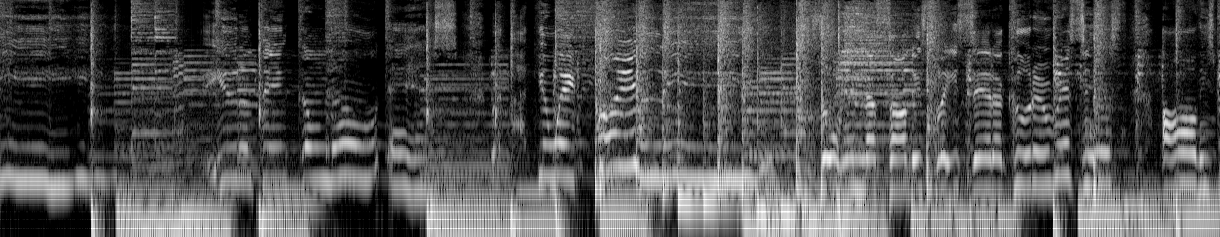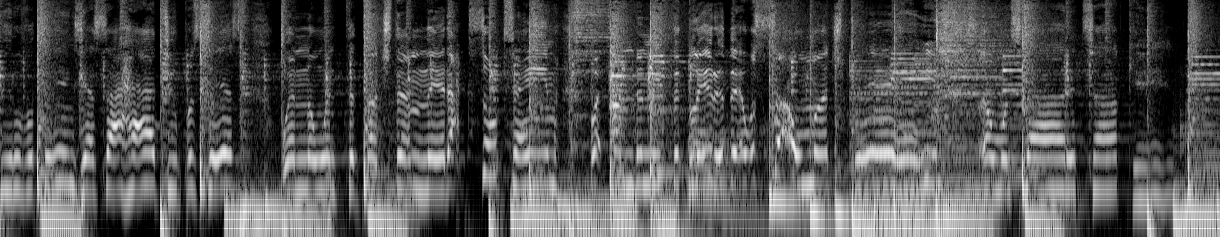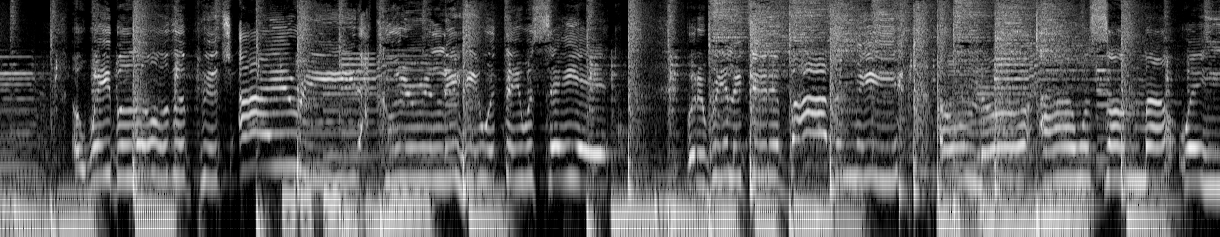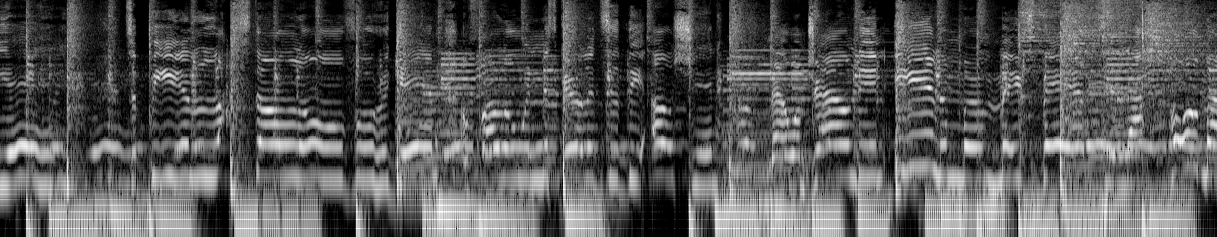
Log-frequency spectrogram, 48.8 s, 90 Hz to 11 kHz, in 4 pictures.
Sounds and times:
Reggae: 0.0 - 48.7.

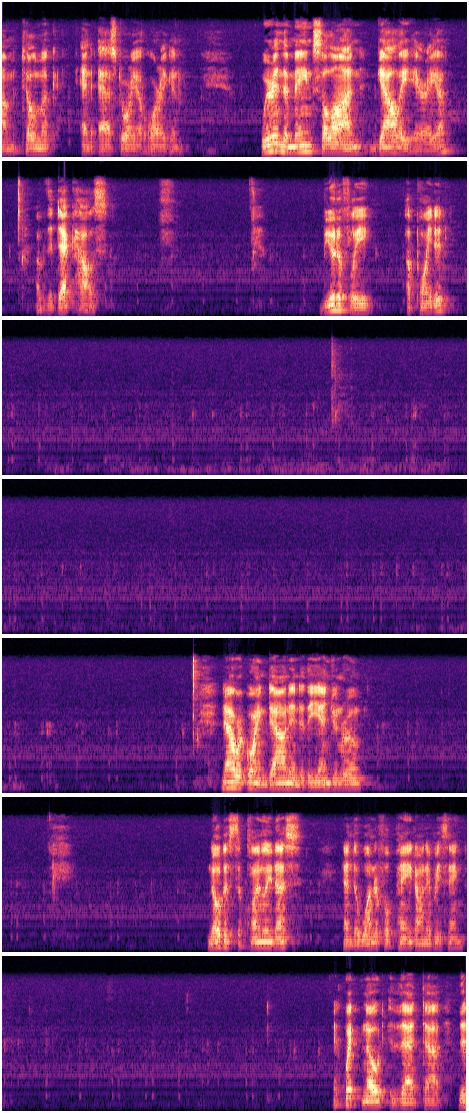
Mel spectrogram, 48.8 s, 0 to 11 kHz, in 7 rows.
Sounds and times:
Speech: 0.0 - 2.8, 3.9 - 8.6, 11.8 - 13.8, 30.8 - 33.4, 38.0 - 39.4, 40.0 - 41.9, 46.8 - 48.8.

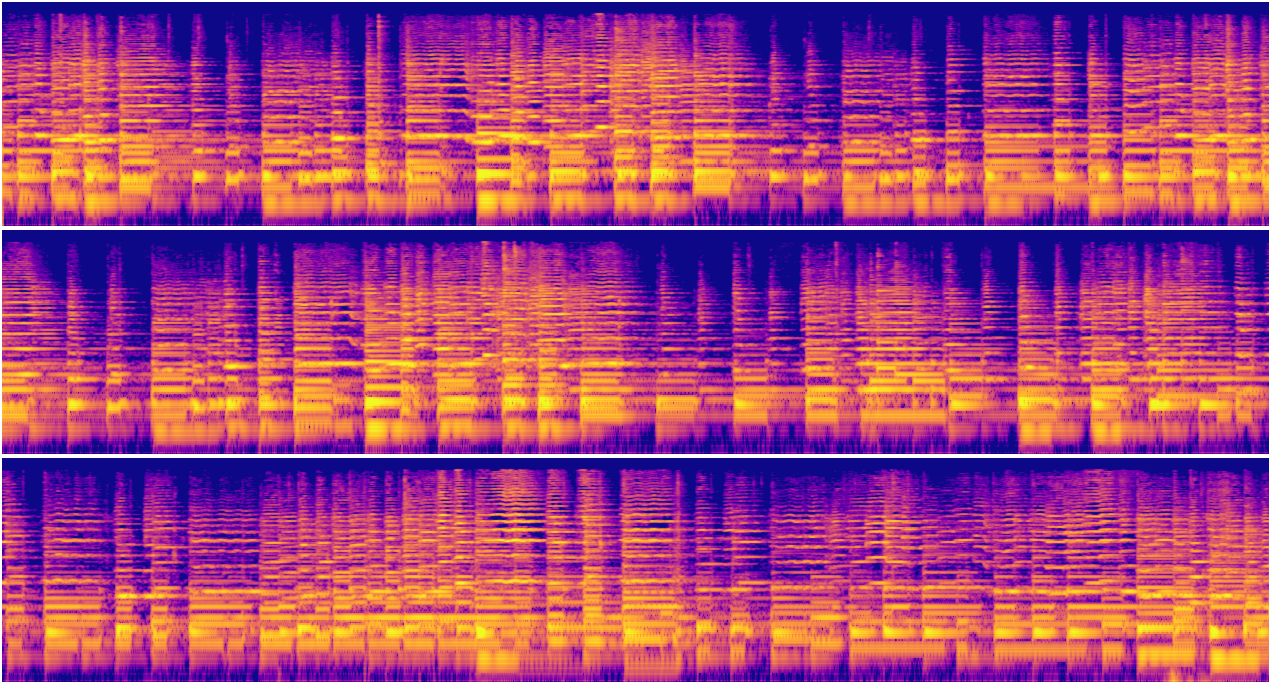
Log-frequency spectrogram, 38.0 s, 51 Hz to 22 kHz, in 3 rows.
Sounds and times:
Acoustic guitar: 0.0 - 38.0
Strum: 0.0 - 38.0
Violin, fiddle: 0.0 - 38.0.

